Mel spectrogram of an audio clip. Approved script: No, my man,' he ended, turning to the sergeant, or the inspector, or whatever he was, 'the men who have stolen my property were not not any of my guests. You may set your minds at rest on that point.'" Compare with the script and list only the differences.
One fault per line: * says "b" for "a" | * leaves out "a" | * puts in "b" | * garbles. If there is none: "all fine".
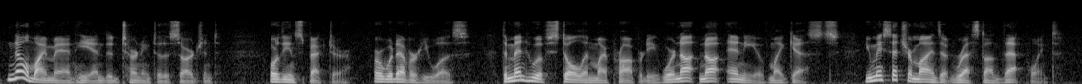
all fine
